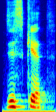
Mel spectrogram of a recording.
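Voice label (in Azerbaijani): "disket", Azerbaijani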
